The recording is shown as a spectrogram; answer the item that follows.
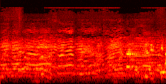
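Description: Crowd chatter: several men's voices talking over one another in a commotion.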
